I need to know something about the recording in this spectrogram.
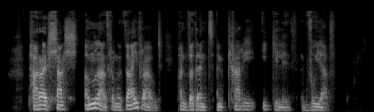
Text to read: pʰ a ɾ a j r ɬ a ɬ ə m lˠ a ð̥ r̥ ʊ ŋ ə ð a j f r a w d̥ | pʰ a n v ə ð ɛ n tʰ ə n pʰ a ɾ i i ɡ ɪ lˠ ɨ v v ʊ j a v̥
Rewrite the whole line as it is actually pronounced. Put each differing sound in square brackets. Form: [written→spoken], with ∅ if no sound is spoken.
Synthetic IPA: pʰ a ɾ a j r ɬ a ɬ ə m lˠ a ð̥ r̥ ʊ ŋ ə ð a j [f→v] r a w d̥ | pʰ a n v ə ð ɛ n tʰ ə n [pʰ→kʰ] a ɾ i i ɡ ɪ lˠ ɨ [v→ð] v ʊ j a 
